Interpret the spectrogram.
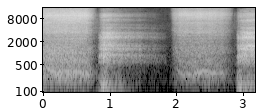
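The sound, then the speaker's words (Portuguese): A voice imitates a demon's loud, harsh sniffing snorts: two long noisy inhales each followed by a rougher exhale, forceful, with no talking. “Essas fungadas que o demônio fez naquela hora.”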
